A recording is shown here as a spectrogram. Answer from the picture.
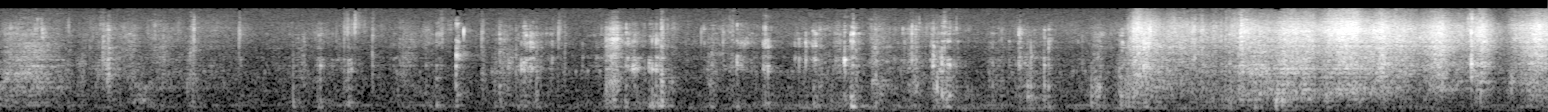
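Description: A man chewing a mouthful of hamburger, with soft wet mouth clicks. About five and a half seconds in there is a louder rustle of paper and cardboard lasting about two seconds, as the half-eaten burger is set back down in its cardboard box.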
